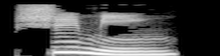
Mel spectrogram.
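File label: "失明", Mandarin Chinese; hsk; chinese-flashcards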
